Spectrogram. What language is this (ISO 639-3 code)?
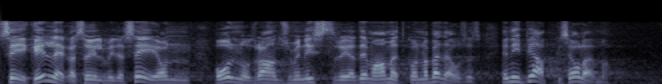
est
